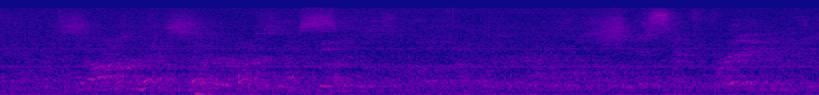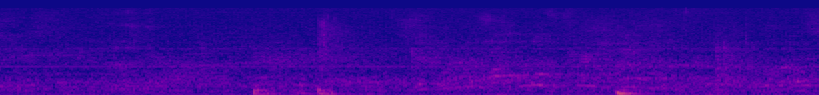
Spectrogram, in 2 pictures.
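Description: Footsteps thud softly on a floor.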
